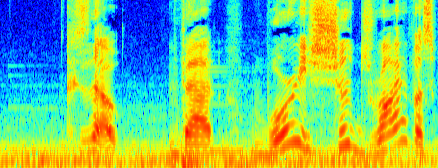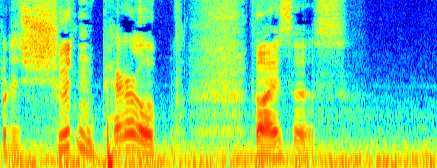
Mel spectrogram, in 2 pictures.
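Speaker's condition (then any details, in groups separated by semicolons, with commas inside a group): Stuttering; attributed by speaker to psychological reasons; gets stuck when speaking, fear of misspeaking or of not speaking at right time; repeated words, blocks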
